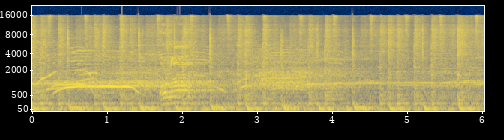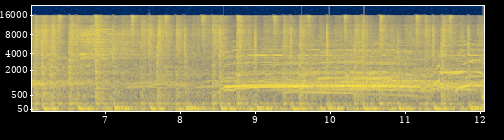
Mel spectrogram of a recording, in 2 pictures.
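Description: A live band plays a steady drum-and-bass groove, with a concert audience screaming and cheering over it in high, rising-and-falling cries.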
